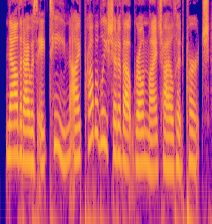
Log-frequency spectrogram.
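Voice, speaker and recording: A woman's voice: medium pitch, clean tone, no room sound, clean studio sound. A woman reading a first-person audiobook chapter in a light, wry storytelling manner. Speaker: audiobook narrator. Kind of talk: first-person scripted narration.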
